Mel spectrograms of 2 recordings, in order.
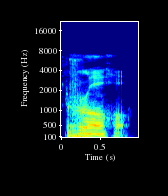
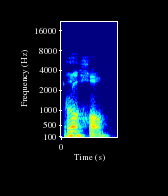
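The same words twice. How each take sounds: First: The R is a rolled trill. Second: The R is a single quick tap. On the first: The speaker calls it right. "it's rojo" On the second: The speaker calls it wrong. "it's not rojo"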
